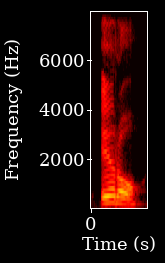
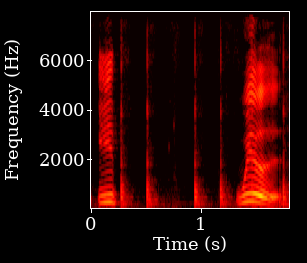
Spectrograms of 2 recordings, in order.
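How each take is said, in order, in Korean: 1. 두 단어가 붙어서 한 음절로 발음됩니다. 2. 두 단어 모두 온전히, 따로따로 발음합니다. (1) "약간 it'll it'll 이렇게 발음해 주시면 돼요" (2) "이렇게 하지 마시고"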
